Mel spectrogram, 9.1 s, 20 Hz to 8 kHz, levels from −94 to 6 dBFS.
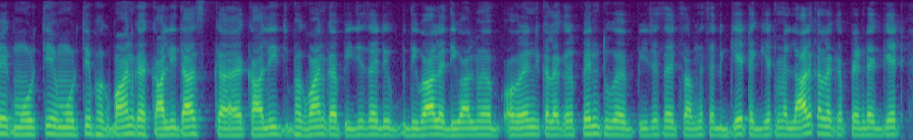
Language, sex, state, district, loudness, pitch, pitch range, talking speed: Hindi, male, Bihar, Araria, -18 LUFS, 145 Hz, 140-150 Hz, 275 wpm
